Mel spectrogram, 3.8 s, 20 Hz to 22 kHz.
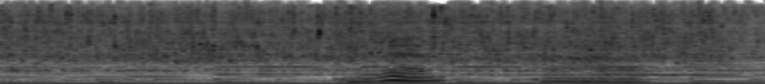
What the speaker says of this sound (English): I fill the freshwater tank with about 60 gallons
